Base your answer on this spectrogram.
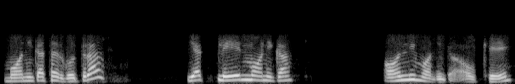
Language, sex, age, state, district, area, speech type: Punjabi, male, 18-30, Punjab, Ludhiana, rural, conversation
